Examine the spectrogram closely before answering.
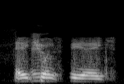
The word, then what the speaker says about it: Hochschild: Hochschild.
